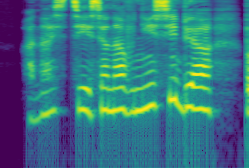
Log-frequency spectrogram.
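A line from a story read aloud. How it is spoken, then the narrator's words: Whisper. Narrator (Russian): прошептала Эмили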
